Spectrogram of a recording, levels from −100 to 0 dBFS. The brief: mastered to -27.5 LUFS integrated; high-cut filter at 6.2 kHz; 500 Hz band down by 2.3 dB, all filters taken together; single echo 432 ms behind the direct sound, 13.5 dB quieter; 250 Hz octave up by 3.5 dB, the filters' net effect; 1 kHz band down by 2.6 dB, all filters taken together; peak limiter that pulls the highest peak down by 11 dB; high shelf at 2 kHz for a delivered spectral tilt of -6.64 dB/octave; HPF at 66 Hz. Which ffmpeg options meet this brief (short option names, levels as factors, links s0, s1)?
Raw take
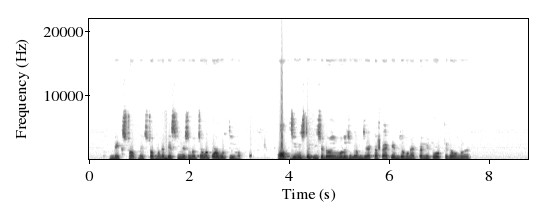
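-af "highpass=66,lowpass=6200,equalizer=f=250:t=o:g=8,equalizer=f=500:t=o:g=-5,equalizer=f=1000:t=o:g=-3.5,highshelf=f=2000:g=7.5,alimiter=limit=0.168:level=0:latency=1,aecho=1:1:432:0.211"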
